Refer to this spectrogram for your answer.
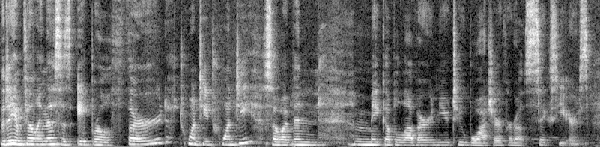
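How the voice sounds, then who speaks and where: A woman at a moderate pace, with big swings in loudness and audible room echo. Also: medium pitch for a woman, ordinary pitch variation. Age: 20s. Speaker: beauty vlogger. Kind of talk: casual chat while doing makeup. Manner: peppy, upbeat; frequent filler 'um's.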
